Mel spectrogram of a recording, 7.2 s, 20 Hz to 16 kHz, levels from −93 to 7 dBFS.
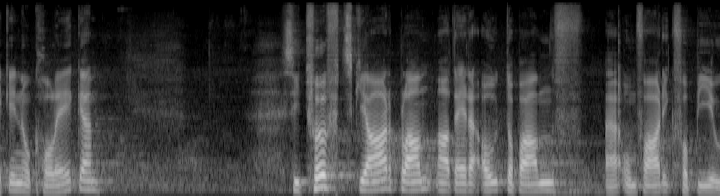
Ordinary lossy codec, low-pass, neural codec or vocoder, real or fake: none; 14.4 kHz; none; real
